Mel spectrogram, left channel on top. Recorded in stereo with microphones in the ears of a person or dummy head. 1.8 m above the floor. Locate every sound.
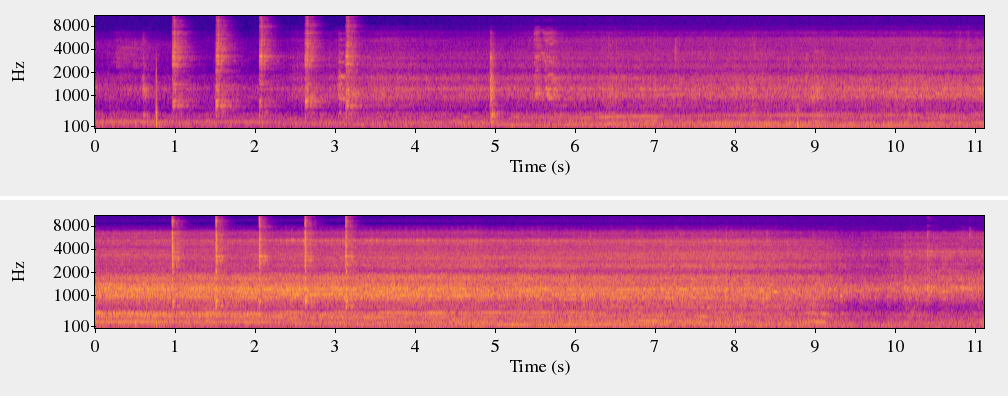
0.9 s cutlery clinking: 60° right (ahead or behind), 2.5 m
